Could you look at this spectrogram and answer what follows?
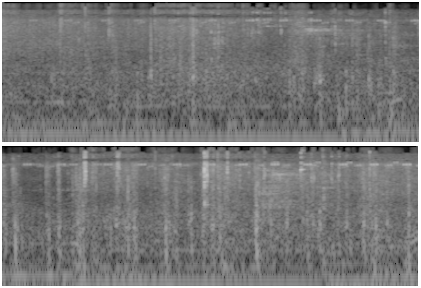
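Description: Horse hooves clip-clopping at a steady pace in the Assassin's Creed Valhalla video game, a continuous rhythmic ride over a dense, loud bed of low rumble and ambient noise, with no voices.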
